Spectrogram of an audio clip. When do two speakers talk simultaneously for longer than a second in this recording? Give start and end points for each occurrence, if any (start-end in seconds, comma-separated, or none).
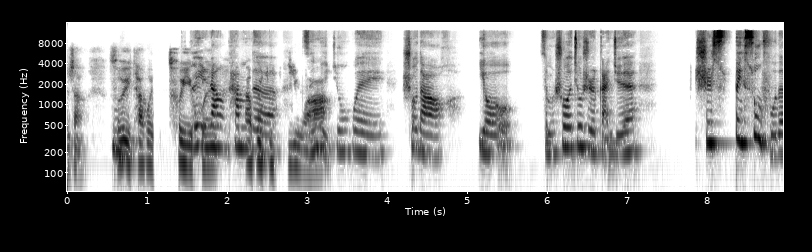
1.5-3.4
